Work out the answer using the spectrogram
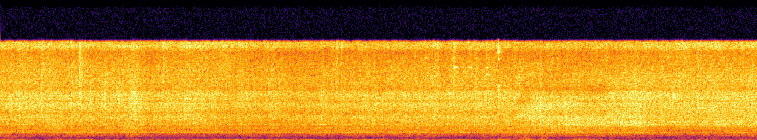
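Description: Chopped vegetables sizzling in oil in a non-stick kadai as they are sautéed for upma and stirred with a plastic spatula: a steady frying hiss that grows a little brighter about five seconds in.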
